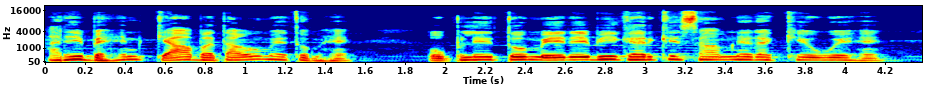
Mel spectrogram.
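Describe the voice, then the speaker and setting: A man's voice: fairly high pitch, normal speed, mellow, faint music behind, voice pushed up, lightly acted. A man voicing a worried, confused male villager in a cartoon story. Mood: anxious. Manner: anxious, wondering aloud.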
